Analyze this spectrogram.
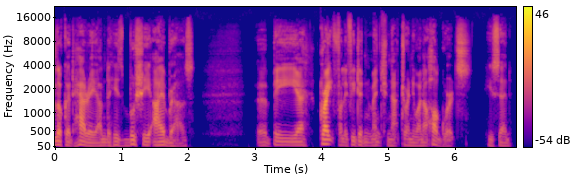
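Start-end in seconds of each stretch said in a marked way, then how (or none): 3.1-6.3 low, hesitant gamekeeper voice; sheepish Hagrid. A narrator's reading. Hagrid asking Harry to keep quiet, sheepishly. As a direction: ask awkwardly, low and halting.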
